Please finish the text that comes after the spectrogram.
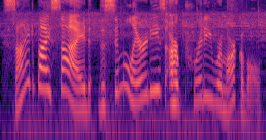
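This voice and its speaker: A woman's voice: sits high, very animated, moderate pace, fairly bright tone, soft background music. A woman reading scripted, upbeat narration as the host of a countdown list.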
